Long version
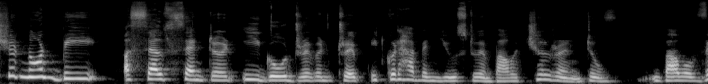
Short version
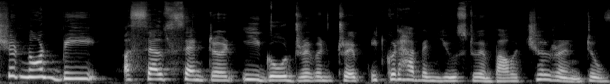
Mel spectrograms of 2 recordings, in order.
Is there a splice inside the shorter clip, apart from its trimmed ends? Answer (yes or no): no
